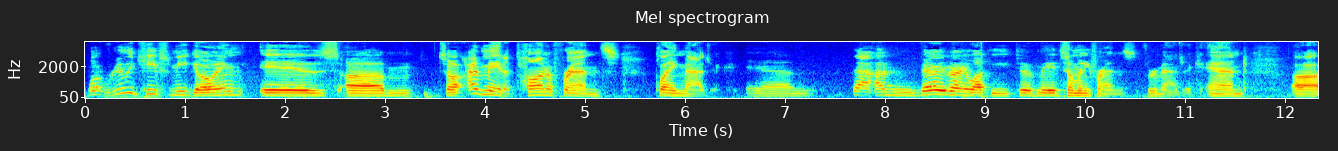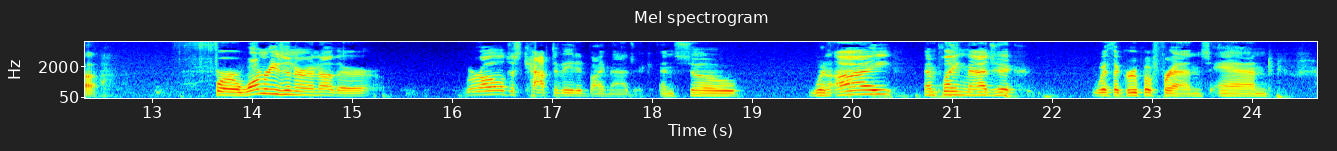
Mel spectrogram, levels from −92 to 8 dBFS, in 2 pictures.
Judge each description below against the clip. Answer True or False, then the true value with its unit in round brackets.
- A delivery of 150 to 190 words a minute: False (135 wpm)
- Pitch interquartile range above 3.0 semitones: True (4.9 semitones)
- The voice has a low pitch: False (145 Hz)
